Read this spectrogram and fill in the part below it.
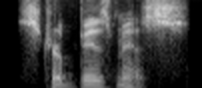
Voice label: "strabismus", American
